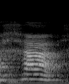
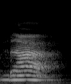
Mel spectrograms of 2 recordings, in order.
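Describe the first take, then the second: First: The r is a strong, forceful sound. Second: The r is a weak, light tap. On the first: "Para forçar" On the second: "ele fica fraquinho"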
